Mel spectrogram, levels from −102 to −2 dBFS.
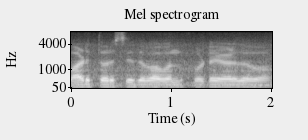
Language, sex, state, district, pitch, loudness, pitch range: Kannada, male, Karnataka, Raichur, 105 Hz, -16 LUFS, 100-105 Hz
